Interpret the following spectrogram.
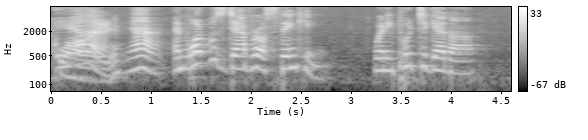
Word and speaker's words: Davros: I think you're pronouncing his name incorrectly, however, because all of the YouTube comments, I know this will trigger people, it's apparently pronounced Davros.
